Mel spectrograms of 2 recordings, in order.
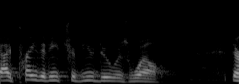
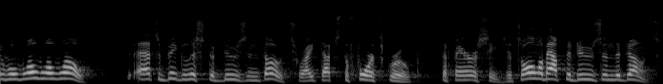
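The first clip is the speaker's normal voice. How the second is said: high, loud mock protest of a doubter; objecting listener; 4 semitones higher, 6 dB louder than usual. Pastor voicing a doubter protesting about rules, high and loud. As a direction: play the doubter throwing up his hands. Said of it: "You say".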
